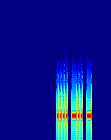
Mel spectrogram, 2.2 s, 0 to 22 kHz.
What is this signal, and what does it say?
Morse code, heard as a keyed tone, about 42 wpm, 700 Hz. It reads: HDT
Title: Three Challenging Letter-Number Combinations 40wpm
